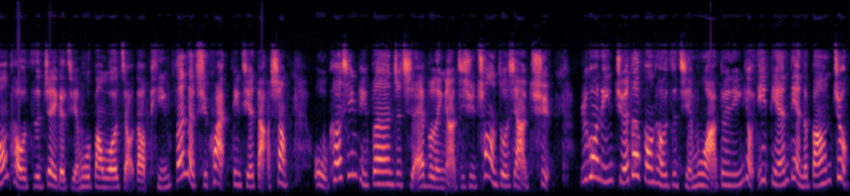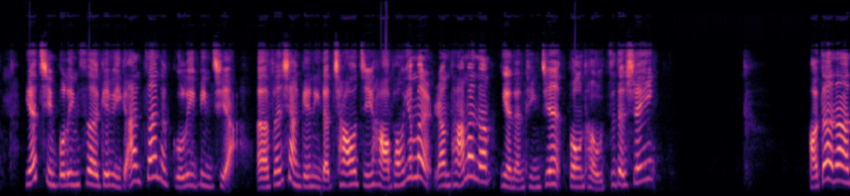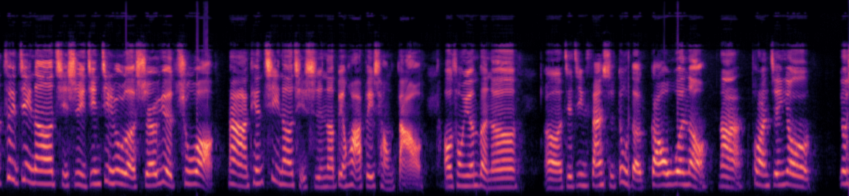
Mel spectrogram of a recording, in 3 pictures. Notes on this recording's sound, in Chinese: 本集有些許雜音，已亟力避免，如有察覺請多多包涵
